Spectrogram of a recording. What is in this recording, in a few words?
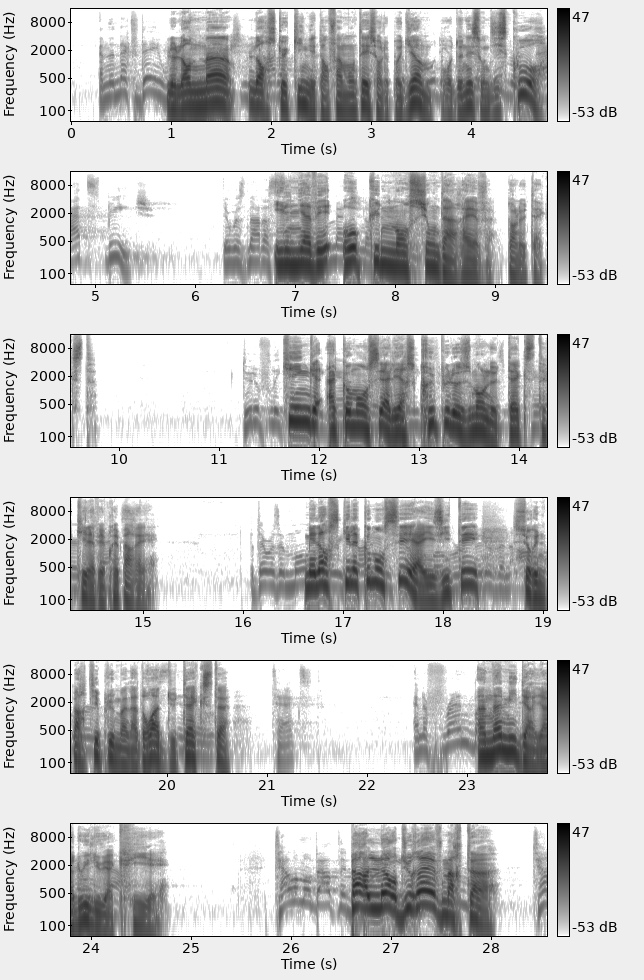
Voiceover; Haugen leader summit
